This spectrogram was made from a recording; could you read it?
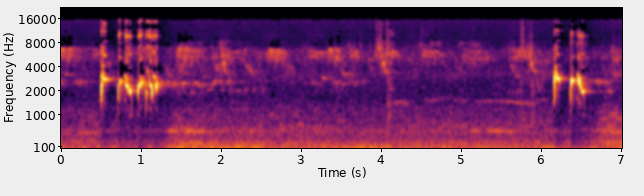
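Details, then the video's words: Nonstop bulbul song: a quavering phrase of several looping notes near the start, a long quieter stretch with scattered high chirps, then a second similar phrase near the end. "تغريد بلبل طور بدون توقف"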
